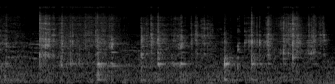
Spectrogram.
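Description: A spoon stirs ground ingredients into a panjiri mixture cooking in desi ghee, with repeated scraping and clinking strokes against the pan over a faint sizzle and no talking.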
